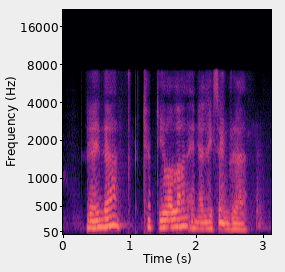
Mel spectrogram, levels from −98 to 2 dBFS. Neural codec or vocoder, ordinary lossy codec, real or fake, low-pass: codec, 16 kHz, 1 kbps, FreqCodec, smaller model; none; fake; 7.2 kHz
